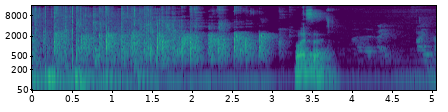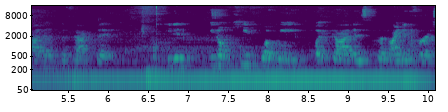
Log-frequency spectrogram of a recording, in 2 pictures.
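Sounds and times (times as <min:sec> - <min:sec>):
crowd clapping hands: 0:00.0 - 0:03.2
speech: 0:03.3 - 0:03.9, 0:05.8 - 0:10.0.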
